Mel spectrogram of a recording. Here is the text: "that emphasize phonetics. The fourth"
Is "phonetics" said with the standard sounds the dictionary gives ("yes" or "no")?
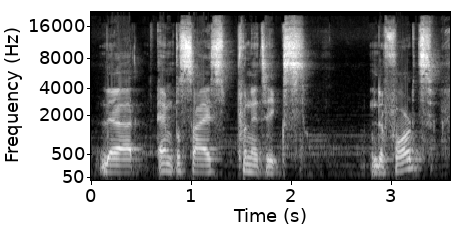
no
